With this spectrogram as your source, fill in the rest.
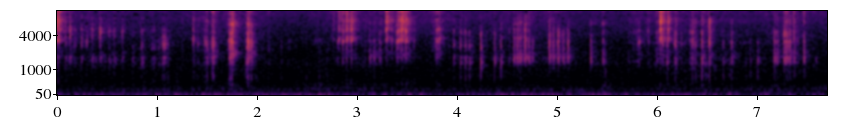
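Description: A wooden pencil taps and scratches across a small, round, hollow jewelry box covered in gold beads and rhinestones, held in one hand. It makes quiet, bright, clicky taps and gritty scratching rattles that stop short with no ring, over a steady low hum.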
